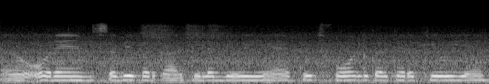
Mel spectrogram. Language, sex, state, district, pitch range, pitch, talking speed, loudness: Hindi, female, Rajasthan, Bikaner, 125-190 Hz, 185 Hz, 160 wpm, -14 LUFS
